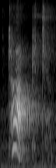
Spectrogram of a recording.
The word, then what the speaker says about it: talked: And every time you have a base form word that ends in k, you know the pronunciation is going to end in the t sound. For example, talk, talked.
